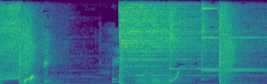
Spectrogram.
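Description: Playful background music with cartoonish plopping sound effects, including a quick rising glide near the start.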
